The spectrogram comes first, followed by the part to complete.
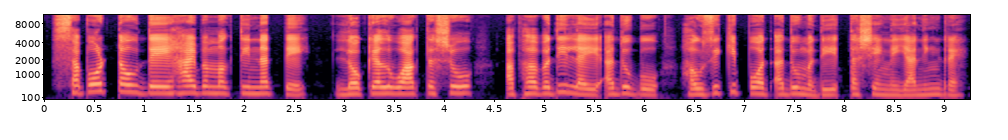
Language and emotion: Manipuri, neutral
